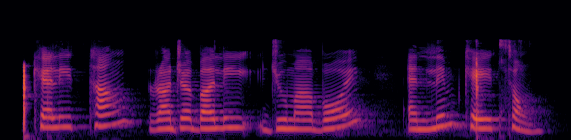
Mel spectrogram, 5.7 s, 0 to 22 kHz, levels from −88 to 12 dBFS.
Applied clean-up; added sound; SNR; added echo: neural mask model Resemble Enhance denoiser.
